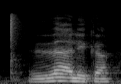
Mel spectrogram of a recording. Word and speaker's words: ذلك: نہایت آسانی سے اس حرف کو جب ہم سیکھ گئے کہ زبان تھوڑی سی باہر نکال کر اس حرف کو تلفظ کریں گے ذالک.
